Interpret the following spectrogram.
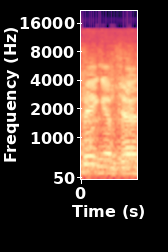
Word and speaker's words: Binghamton: That's a Binghamton. There's no P in that. The accent is on the Bing.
